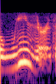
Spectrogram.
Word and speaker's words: Weezers: Genece became a principal and joined the Weezers. It rhymes with tweezers.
